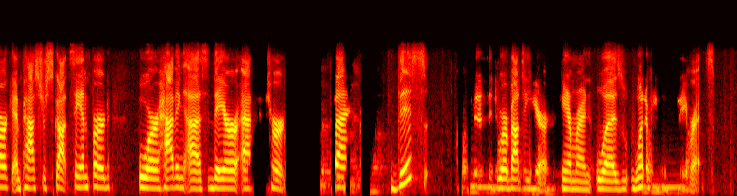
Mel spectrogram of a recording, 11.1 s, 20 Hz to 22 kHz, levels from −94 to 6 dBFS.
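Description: It's a speech recording from a call, with the top end stopping around 8 kHz, which fits an Opus call path at roughly 20 kbps. The main problem is speech suppressed in double talk: the talker's voice sinks sharply at 3.72–4.43 s (the deepest dip, roughly 40 dB), again at 4.97–5.28 s (about 30 dB), through 7.04–8.45 s (about 20 dB) and at 9.65–10.32 s (about 25 dB), in short chopped stretches rather than one continuous gap. That's likely the echo canceller failing to tell the near talker from its own loudspeaker echo while both sides spoke, so it ducked everything. Alongside that, you hear the other side's voice leaking through at 4.27–5.78 s, 6.84–7.31 s, 8.23–8.36 s and 9.74–10.35 s. It sits roughly 15 to 25 dB under the talker, loudest around 7 s, and comes across as a faint second voice. It's likely loudspeaker playback the canceller didn't fully remove from the mic, and it overlaps the ducked spots, which fits the double-talk picture.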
